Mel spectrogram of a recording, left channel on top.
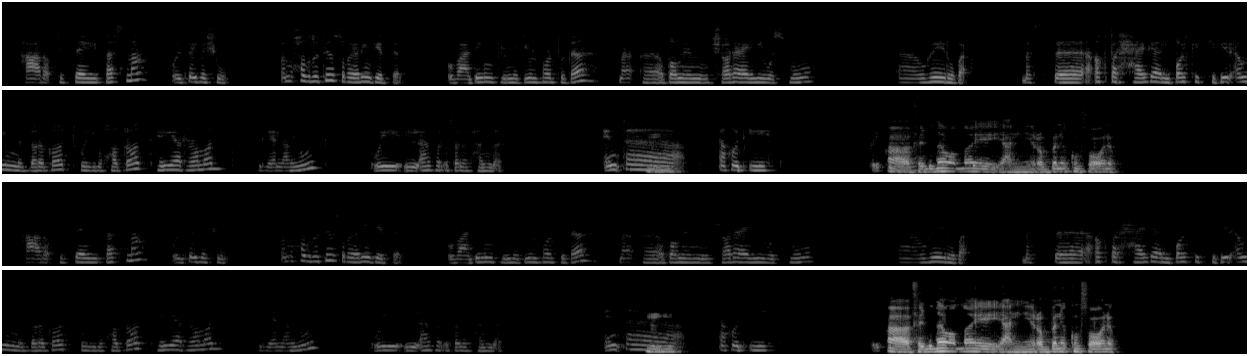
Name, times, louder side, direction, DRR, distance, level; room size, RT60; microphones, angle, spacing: voice 1, 0.2-2.3 2.8-4.0 4.5-8.1 9.0-9.7 10.2-14.7 15.0-15.6 16.1-17.5 18.5-19.3 19.6-20.2 21.1-21.6, left 6 dB, 75° left, 0.4 m, -43 dB
voice 2, 21.3-23.6, right 6 dB, 75° right, 0.4 m, -29 dB
3.3 x 2.9 x 4.6 m
head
